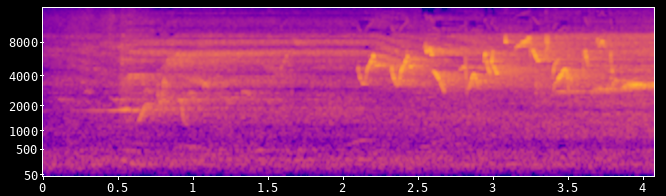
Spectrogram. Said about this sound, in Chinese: 好，这是鸟叫的声音，再来。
